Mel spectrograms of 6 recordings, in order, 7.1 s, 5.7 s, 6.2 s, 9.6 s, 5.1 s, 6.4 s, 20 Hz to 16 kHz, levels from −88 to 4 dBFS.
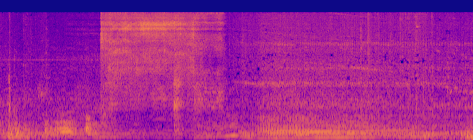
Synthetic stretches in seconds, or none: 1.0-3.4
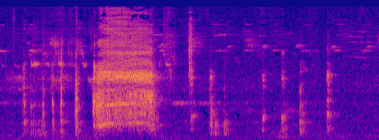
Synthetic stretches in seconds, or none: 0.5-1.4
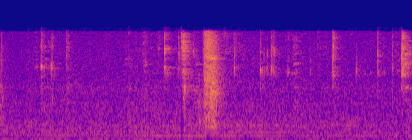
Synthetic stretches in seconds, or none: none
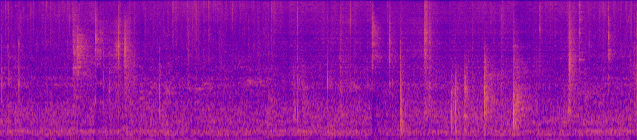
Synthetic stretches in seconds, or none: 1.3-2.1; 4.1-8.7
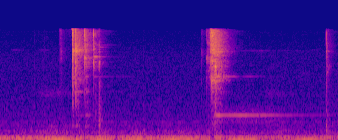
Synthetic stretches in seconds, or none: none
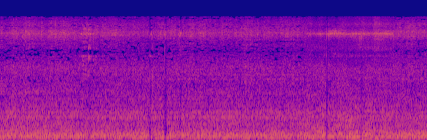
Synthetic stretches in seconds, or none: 4.6-5.9

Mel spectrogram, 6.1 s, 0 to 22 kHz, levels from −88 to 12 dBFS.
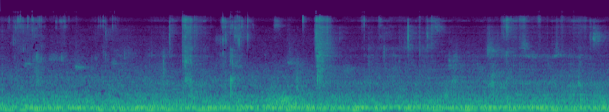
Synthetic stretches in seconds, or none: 1.5-2.1; 3.2-6.1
